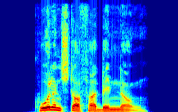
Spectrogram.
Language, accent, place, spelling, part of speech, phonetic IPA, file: German, Germany, Berlin, Kohlenstoffverbindung, noun, [ˈkoːlənʃtɔffɛɐ̯ˌbɪndʊŋ], De-Kohlenstoffverbindung.ogg
- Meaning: carbon compound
